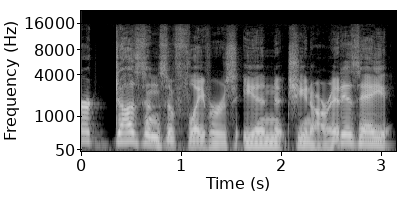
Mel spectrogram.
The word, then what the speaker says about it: Cynar: And that's C-Y-N-A-R. A lot of people think it's Cynar. No, it's actually pronounced Chinar.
